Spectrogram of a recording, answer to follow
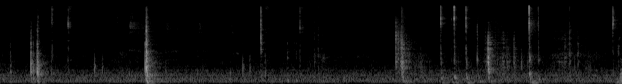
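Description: Irregular keystrokes on a computer keyboard: scattered clicks with one louder key strike about a second and a half in, then a quick run of keystrokes near the end, as a passage is looked up.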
